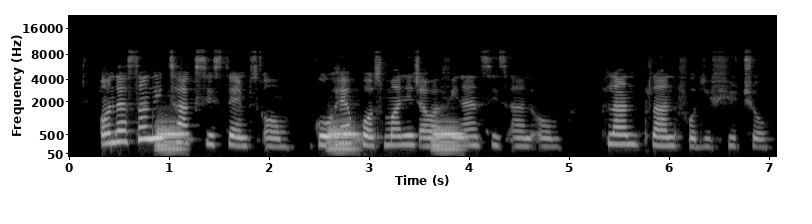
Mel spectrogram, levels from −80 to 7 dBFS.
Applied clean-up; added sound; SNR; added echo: classical method Wiener filter.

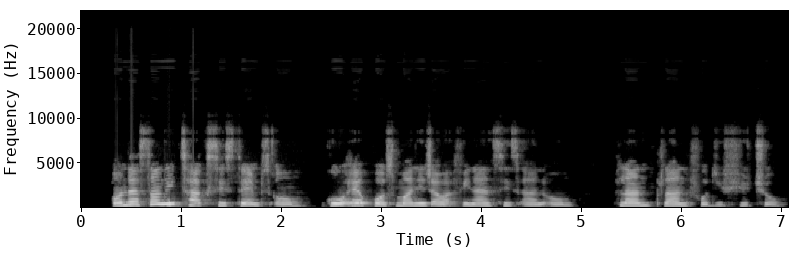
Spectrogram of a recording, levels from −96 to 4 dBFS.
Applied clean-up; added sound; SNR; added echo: neural mask model DeepFilterNet 3.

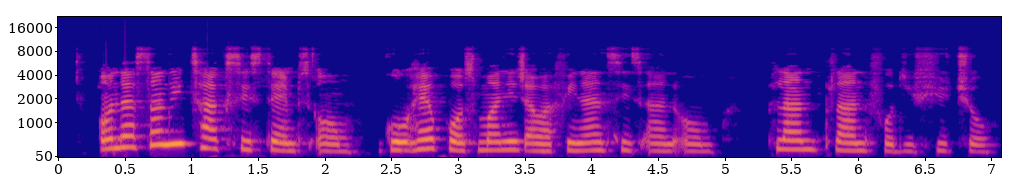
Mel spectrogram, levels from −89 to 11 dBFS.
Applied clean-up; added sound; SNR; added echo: neural mask model Resemble Enhance denoiser.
